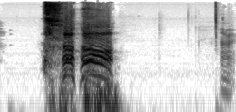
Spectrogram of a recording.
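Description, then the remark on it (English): A person coughs twice in quick succession, loud and harsh, then after a short pause lets out one brief, quieter throaty burst. “Excuse me, have to cough.”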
